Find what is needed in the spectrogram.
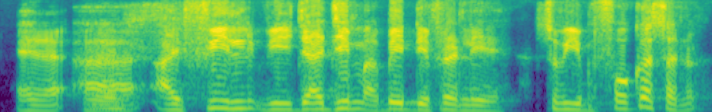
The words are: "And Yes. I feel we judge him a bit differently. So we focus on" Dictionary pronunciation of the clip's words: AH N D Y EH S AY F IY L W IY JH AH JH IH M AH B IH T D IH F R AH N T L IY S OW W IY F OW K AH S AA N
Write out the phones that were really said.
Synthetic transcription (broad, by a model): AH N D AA AY F IY L W IY JH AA JH IH M AH B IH T D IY F R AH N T L IY S OW W IY F OW K AH S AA N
